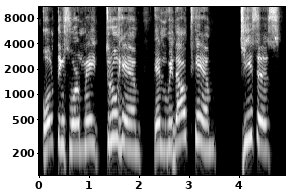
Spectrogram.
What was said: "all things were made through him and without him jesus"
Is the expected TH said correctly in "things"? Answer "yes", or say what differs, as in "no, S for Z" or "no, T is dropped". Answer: no, T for TH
